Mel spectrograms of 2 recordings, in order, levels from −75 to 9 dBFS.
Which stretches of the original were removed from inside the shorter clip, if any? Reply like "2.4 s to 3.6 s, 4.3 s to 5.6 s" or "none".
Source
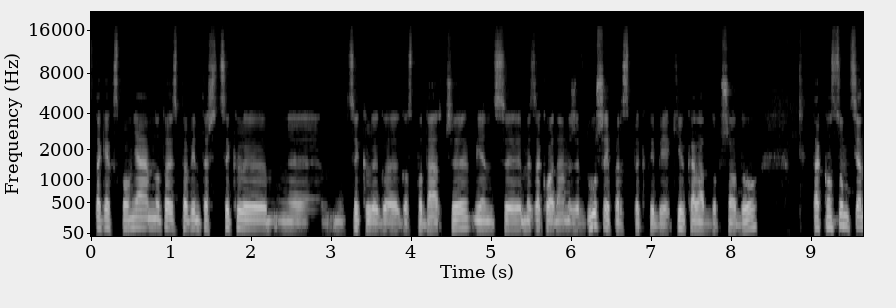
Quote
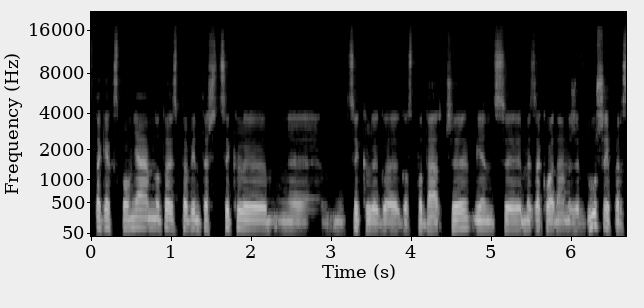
none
